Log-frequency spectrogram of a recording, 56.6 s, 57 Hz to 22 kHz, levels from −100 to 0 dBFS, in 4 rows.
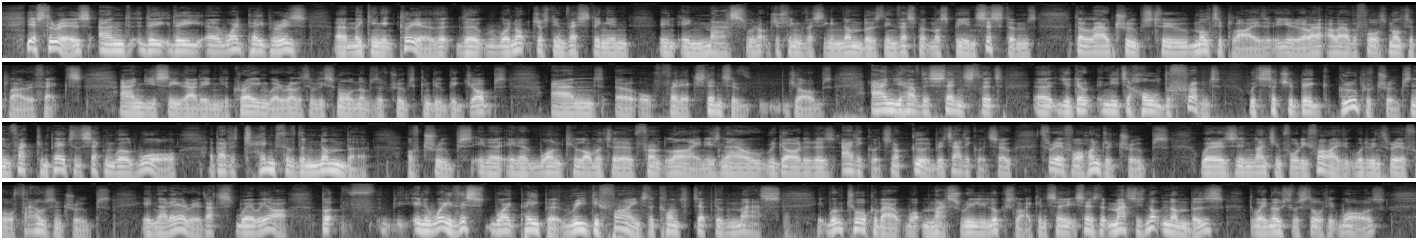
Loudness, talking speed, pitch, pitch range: -20 LUFS, 205 wpm, 105 Hz, 95-125 Hz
